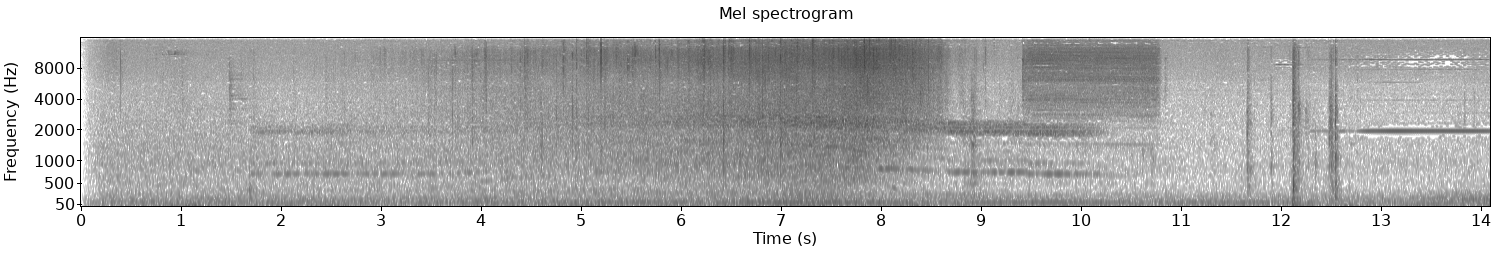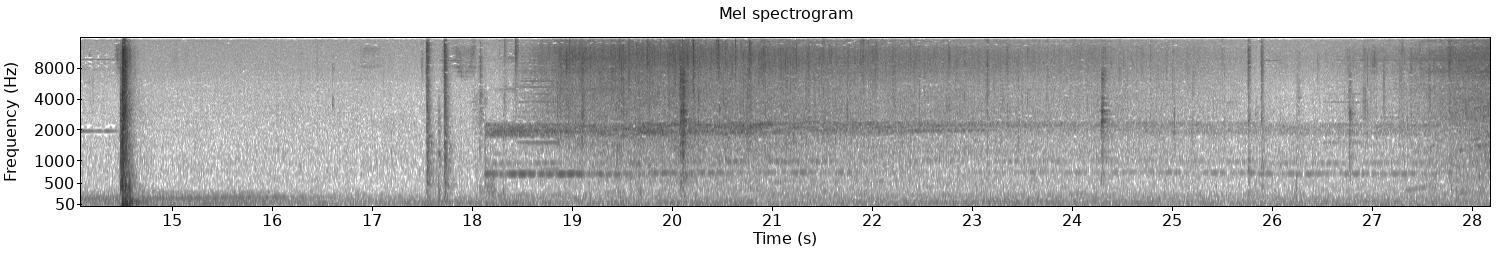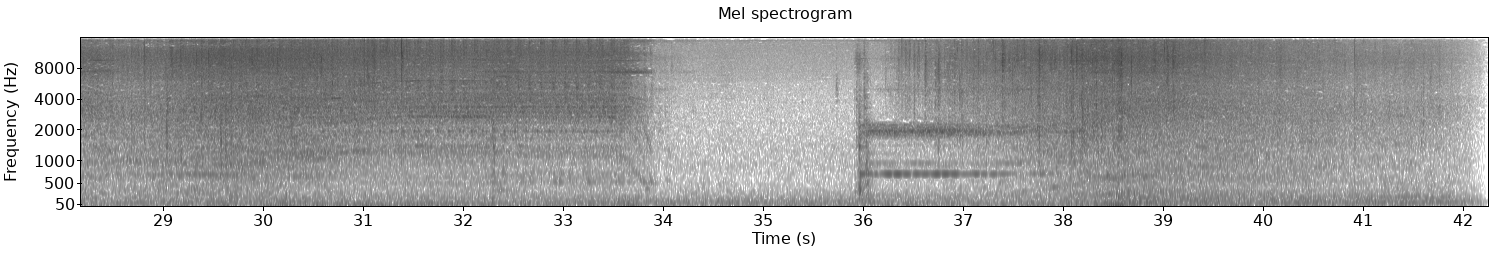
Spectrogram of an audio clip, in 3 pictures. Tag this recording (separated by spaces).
close Toyota door open Prius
